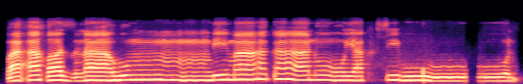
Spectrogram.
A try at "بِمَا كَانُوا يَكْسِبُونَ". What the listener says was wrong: Nah, kenapa itu nggak stabil kayak bima kanu? Ma dengan nu-nya itu lebih panjang dari ka, padahal harusnya sama bima kanu yaksibun. Bima kanu yak sama.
